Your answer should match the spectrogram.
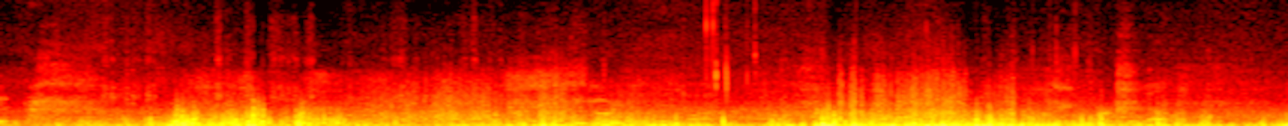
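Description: Wind buffeting the microphone outdoors: a low, uneven rumble, strongest about four seconds in, with faint indistinct voices under it.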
